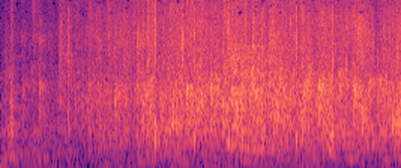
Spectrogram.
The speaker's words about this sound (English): I want to give a big cheer for these candidates making it through that lightning round. Well done. Well done.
